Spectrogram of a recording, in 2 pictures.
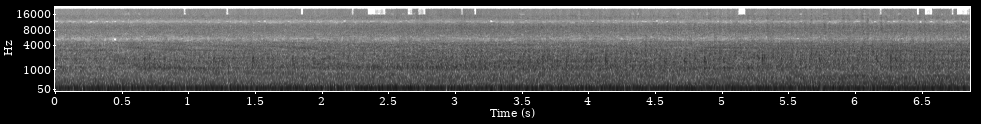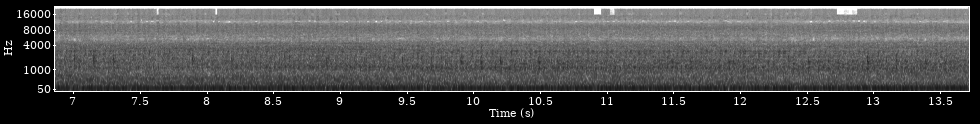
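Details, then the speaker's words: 1995 Nissan truck 2.4 L four-cylinder at idle before Tribo-MAX oil additive: light, quick, even tapping that follows engine speed over a steady idle; ticking valve lifter noise. "this is a 95 nissan with a 2.4 liter uh 4 cylinder it's got a valve last ticket nothing noise"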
